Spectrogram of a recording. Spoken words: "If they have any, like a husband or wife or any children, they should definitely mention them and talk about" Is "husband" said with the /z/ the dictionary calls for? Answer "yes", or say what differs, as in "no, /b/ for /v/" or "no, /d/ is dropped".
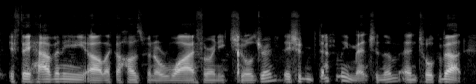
yes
